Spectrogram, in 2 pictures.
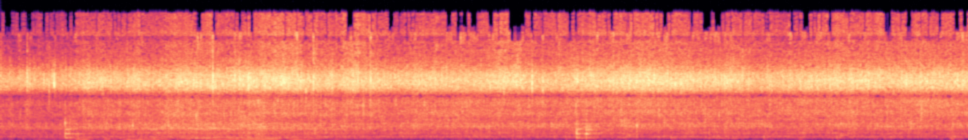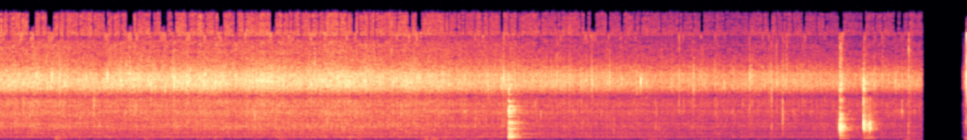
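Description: Sorrel leaves and goat tripe fry in a pan with a continuous bright sizzle, broken by occasional scraping stirs and a few sharp utensil clicks toward the end.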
